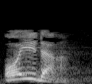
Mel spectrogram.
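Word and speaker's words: oida (οἶδα): Now here that the word is not ginosko, that common word, it is a word pronounced oida, O-I-D-A, oida.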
